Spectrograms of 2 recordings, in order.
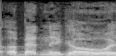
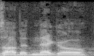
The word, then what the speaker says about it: Abednego: I know some of you said, how come you pronounce it that way? Well, Abednego is, I guess, the way we learned it as we were children, but the proper pronunciation, the Babylonian pronunciation, is Abednego, in honor of the Babylonian god.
